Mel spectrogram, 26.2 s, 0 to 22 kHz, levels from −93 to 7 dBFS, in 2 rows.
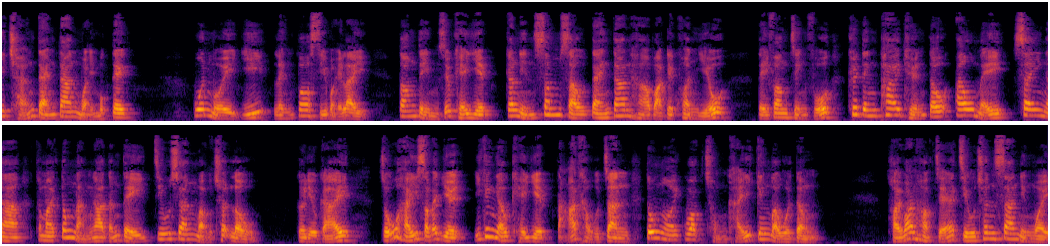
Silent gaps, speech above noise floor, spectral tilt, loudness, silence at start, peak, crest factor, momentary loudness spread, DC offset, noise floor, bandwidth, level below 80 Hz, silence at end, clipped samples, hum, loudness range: none; 49 dB; -5 dB/octave; -23 LUFS; 0 s; -4 dBFS; 18 dB; 7 LU; under 0.1%; -71 dBFS; 15 kHz; -60 dBFS; 0 s; under 0.1%; none; 2 LU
